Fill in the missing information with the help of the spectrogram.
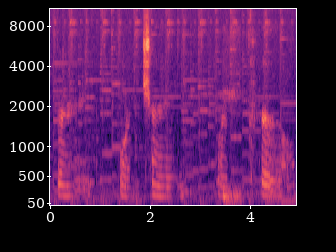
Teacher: So the vowel is pretty much silent. You just hear the R. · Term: UR grapheme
